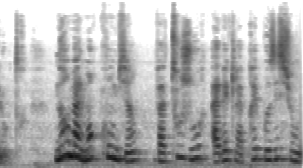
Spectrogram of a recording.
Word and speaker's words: combien: Quand c'est suivi par un B, ça se prononce. On prononce le B et I e N, ça fait y, ça fait combien ?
